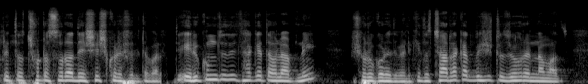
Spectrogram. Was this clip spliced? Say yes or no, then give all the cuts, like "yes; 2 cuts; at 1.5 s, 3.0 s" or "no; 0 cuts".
yes; 1 cut; at 1.6 s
